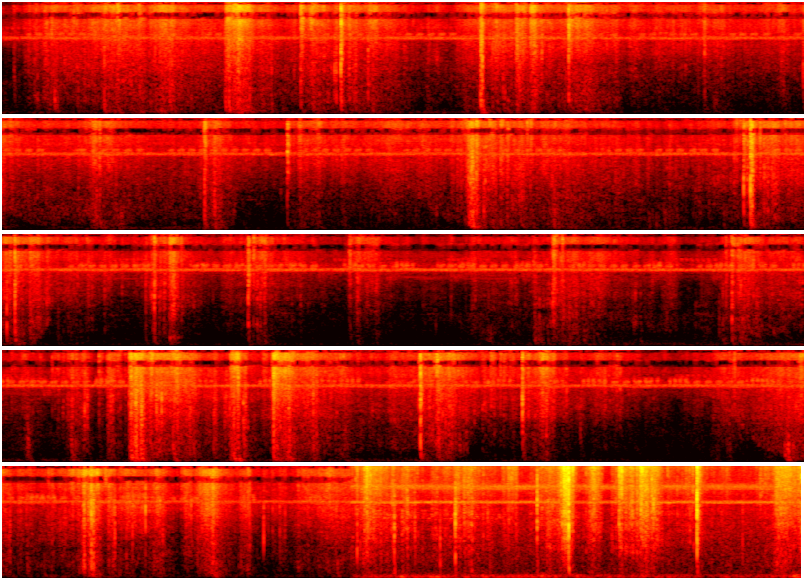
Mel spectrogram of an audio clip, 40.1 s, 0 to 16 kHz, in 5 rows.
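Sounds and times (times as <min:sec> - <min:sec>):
rustling: 0:34.0 - 0:40.0.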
